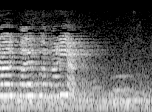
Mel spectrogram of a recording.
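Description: A young woman sings in a clear voice.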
